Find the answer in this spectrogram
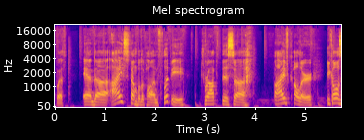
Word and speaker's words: Flippi: of Flippi Boehm, whose name I think I mispronounce it every time I try to say it, but it's Flippi.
